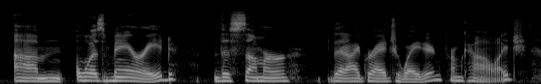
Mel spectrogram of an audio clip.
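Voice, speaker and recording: Very slow, very deep and low speech from a woman, with very even loudness and ordinary pitch variation. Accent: slight Southern US. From Arkansas. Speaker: podcast guest. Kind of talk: casual chat.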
